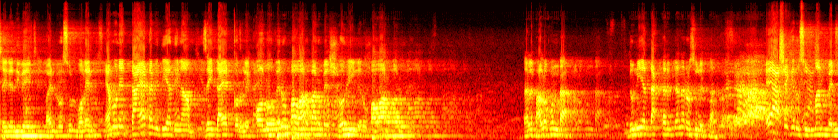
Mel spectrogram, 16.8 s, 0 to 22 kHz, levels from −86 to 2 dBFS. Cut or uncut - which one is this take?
uncut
